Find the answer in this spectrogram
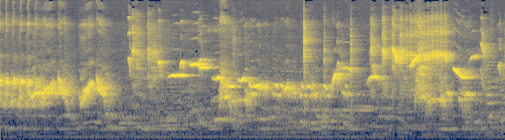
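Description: A white-crowned shama sings a loud, unbroken run of varied phrases, rich whistles mixed with harsh, scratchy notes, over a faint steady low hum.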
